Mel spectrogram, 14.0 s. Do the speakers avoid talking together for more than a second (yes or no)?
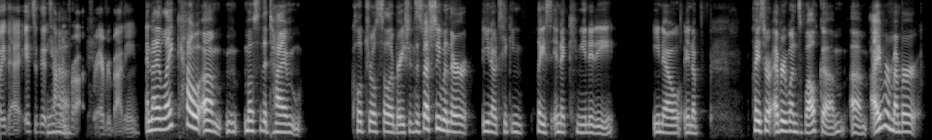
yes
